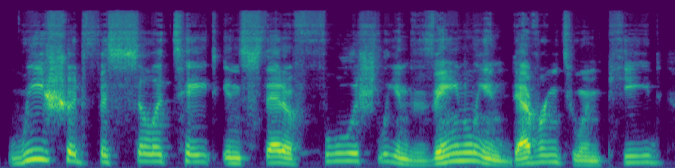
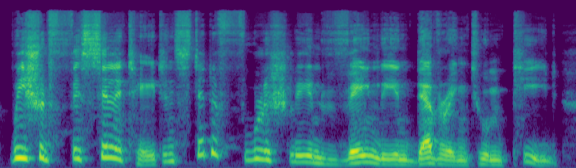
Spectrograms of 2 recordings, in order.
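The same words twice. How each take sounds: First: It is read in the speaker's ordinary accent. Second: It is read in a put-on British accent.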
